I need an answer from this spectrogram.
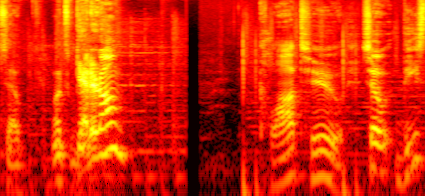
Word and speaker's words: Klaatu: Klaatu.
